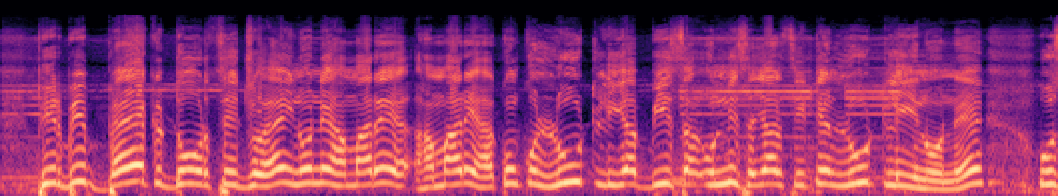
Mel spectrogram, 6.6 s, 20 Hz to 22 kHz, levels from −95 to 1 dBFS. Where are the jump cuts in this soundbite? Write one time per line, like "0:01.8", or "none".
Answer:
none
